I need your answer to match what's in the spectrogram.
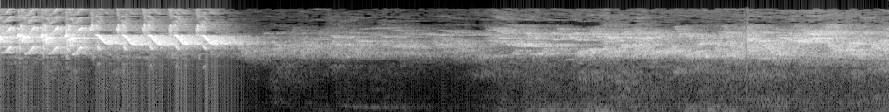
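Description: A grey-crowned goldfinch gives about a second of fast, high, tinkling twitter, then falls silent; a steady hiss fills the rest.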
